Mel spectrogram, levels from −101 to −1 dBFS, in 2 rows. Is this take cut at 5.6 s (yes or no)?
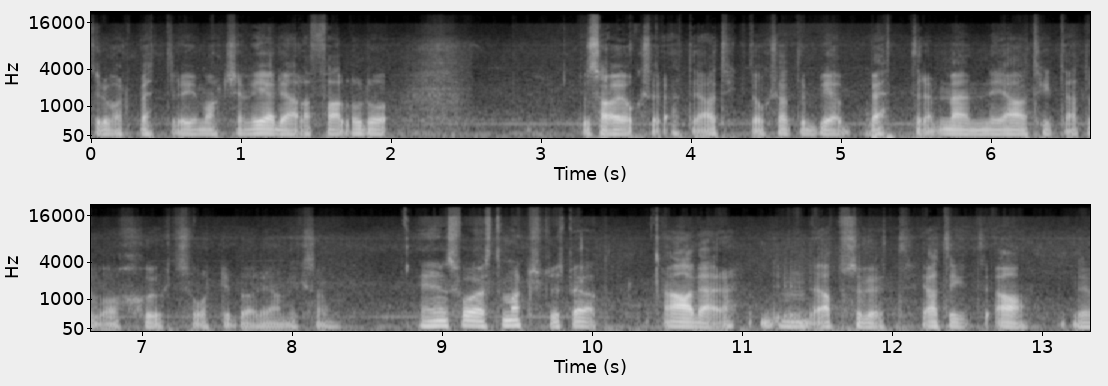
yes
